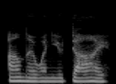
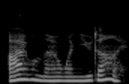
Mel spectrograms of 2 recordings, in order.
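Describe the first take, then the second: First: It is said in a menacing, creepy tone. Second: It is said in a harmless, ordinary tone. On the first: The statement sounds threatening. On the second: The statement sounds innocent.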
